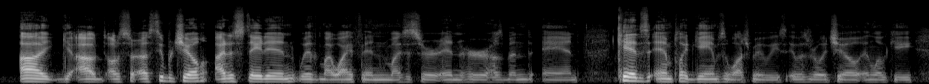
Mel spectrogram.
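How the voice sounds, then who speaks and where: An unremarkable speaking voice from a man, at a moderate pace with ordinary pitch variation and big swings in loudness. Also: medium pitch for a man, hardly any pauses. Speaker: podcast co-host. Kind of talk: casual chat. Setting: basement studio.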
